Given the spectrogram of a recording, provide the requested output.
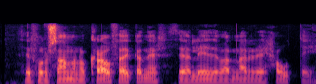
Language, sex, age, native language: Icelandic, male, 30-39, Icelandic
